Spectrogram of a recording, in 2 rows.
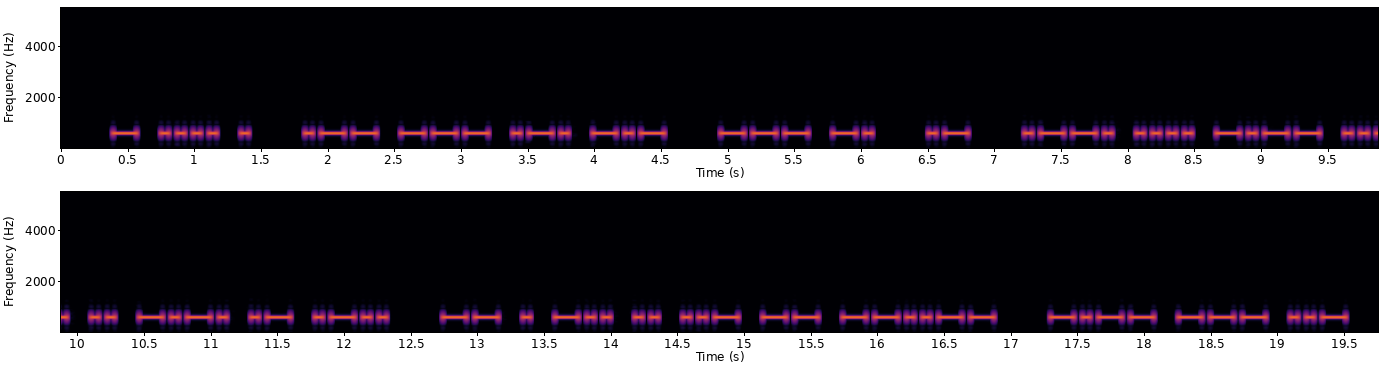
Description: Morse code, heard as a keyed tone, about 20 wpm, 600 Hz. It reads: THE WORK ON A PHYSICAL MEDIUM, YOU
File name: cw-books / winnie-the-pooh / winnie-20wpm-page-0119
